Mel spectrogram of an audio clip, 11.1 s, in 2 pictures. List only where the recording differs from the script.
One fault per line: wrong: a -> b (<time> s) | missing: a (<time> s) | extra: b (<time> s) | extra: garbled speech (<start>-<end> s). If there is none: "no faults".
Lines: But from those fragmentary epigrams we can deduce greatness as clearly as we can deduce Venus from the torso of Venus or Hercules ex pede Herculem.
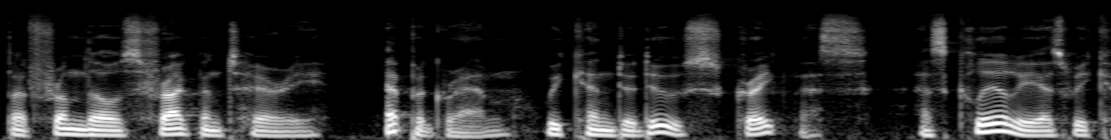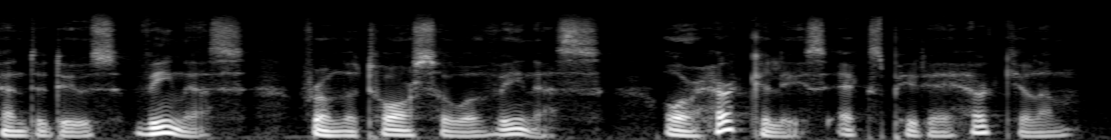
wrong: epigrams -> epigram (1.9 s)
